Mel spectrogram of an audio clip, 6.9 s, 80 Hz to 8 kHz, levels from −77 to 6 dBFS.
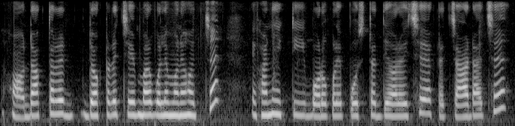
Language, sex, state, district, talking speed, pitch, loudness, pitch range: Bengali, female, West Bengal, Malda, 165 wpm, 265 Hz, -16 LUFS, 250-275 Hz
